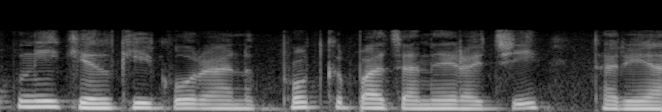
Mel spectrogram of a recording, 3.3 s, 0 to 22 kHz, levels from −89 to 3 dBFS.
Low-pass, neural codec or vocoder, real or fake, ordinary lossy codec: 7.2 kHz; codec, 16 kHz, 2 kbps, X-Codec, HuBERT features, trained on LibriSpeech; fake; none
